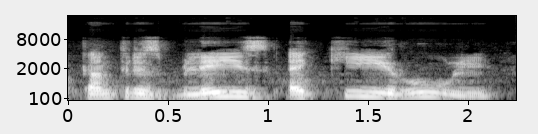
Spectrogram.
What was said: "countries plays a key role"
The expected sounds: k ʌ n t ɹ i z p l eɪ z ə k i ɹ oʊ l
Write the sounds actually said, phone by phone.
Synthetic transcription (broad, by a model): k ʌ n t ɹ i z b l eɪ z ə k i ɹ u l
